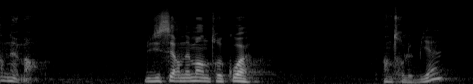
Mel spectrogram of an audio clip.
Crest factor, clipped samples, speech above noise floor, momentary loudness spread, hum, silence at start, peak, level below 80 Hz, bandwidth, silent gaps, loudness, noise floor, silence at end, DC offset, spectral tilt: 24 dB; under 0.1%; 32 dB; 16 LU; none; 0 s; -14 dBFS; -70 dBFS; 19.5 kHz; none; -35 LUFS; -66 dBFS; 0.25 s; under 0.1%; -5 dB/octave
